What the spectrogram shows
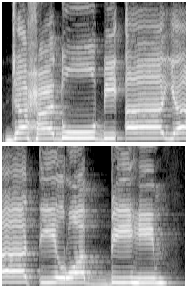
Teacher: جہا دونوں حرکات ہیں، لمبا نہیں کریں گے، دو واو مدہ 2 کاؤنٹس لمبا کریں گے، باقی زیر لمبی نہیں ہوگی، یہاں پہ کھڑا زبر یا الف مد یہ بھی 2 کاؤنٹس لمبا، کھڑا زبر یا الف مد یہ بھی 2 کاؤنٹس جو ہے یہ لمبا ہوگا، تا کی زیر بھی لمبی نہیں کرنی۔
